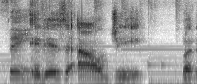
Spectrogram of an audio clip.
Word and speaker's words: algae: one kind of G and I I say algae what's the correct thing it is algae but it's Al Alo in ter when you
